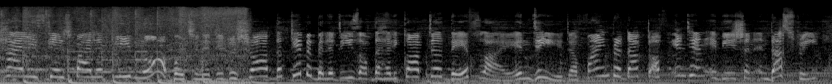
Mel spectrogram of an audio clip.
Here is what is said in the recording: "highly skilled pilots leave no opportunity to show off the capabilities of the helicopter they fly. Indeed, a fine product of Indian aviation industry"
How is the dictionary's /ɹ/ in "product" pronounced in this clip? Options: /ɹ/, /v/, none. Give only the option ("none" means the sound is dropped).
/ɹ/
